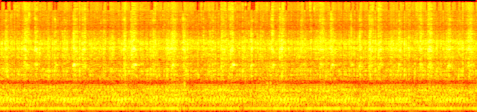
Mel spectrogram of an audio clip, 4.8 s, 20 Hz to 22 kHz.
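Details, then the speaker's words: Old Craftsman 109 lathe, drilling/boring toward the tailstock: steady motor hum with rhythmic ratcheting chatter about twice a second in the cut; operator suspects tool chatter, unconfirmed. "Oh, I hear something. Sounds like a cha-cha. That might be chatter. I've heard about that stuff."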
